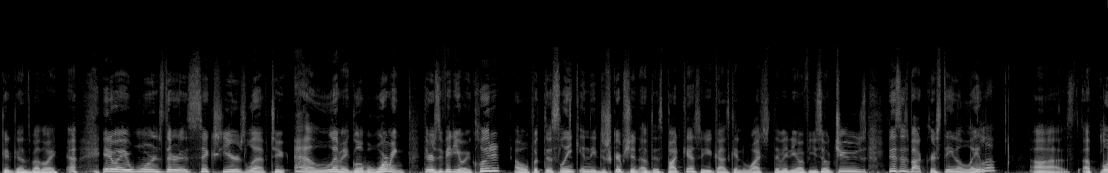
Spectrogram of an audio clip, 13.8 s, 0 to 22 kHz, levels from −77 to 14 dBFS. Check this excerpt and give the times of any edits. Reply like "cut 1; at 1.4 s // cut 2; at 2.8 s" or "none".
none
